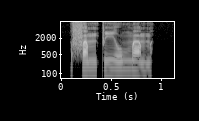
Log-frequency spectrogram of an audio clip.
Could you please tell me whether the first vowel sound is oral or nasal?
oral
